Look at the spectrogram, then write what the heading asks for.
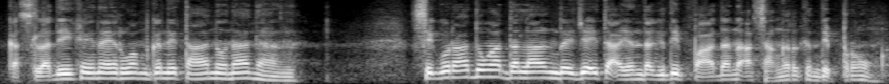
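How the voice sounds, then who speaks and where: Actor doing quiet young guy in a radio soap, sheepish and reassuring, keeps it subdued. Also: medium pitch, animated, brisk, close to an everyday voice. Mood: concerned. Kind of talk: Philippine audio soap drama.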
